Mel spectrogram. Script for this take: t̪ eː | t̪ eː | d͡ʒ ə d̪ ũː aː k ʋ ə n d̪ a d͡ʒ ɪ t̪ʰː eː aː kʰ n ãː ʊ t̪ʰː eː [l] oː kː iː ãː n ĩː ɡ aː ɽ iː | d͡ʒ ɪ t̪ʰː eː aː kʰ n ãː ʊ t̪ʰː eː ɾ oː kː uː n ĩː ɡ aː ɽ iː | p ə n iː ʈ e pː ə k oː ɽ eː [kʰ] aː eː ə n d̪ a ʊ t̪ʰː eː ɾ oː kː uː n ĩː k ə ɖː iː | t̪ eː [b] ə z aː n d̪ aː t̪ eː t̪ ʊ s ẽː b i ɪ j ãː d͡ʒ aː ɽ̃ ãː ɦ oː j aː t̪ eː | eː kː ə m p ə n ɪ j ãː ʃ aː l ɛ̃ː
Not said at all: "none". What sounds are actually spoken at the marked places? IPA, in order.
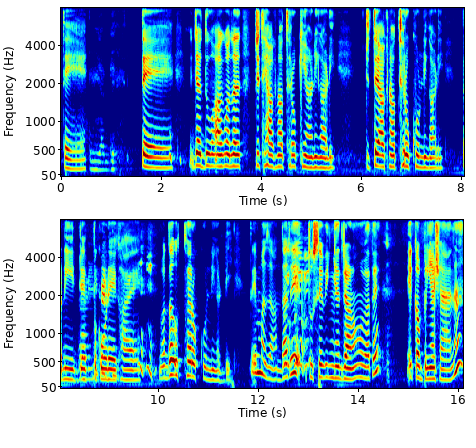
ɾ, kʰ, m

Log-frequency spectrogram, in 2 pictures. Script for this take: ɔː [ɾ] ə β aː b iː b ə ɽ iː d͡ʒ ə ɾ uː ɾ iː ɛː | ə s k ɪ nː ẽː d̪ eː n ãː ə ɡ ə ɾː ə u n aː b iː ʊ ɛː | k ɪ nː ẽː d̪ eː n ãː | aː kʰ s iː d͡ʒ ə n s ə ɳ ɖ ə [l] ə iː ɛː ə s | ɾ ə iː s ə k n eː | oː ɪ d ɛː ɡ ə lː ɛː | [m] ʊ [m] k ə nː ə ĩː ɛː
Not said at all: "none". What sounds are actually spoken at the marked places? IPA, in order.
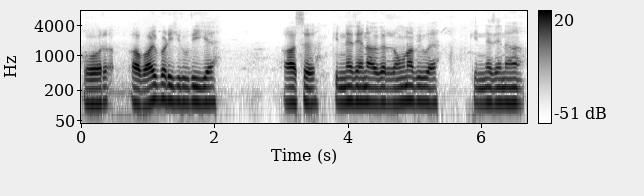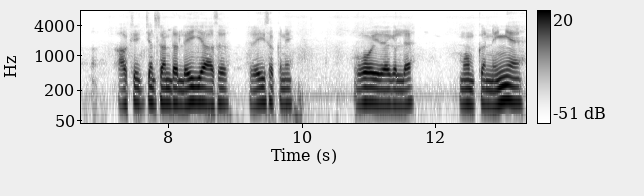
ɾ, l, m, m

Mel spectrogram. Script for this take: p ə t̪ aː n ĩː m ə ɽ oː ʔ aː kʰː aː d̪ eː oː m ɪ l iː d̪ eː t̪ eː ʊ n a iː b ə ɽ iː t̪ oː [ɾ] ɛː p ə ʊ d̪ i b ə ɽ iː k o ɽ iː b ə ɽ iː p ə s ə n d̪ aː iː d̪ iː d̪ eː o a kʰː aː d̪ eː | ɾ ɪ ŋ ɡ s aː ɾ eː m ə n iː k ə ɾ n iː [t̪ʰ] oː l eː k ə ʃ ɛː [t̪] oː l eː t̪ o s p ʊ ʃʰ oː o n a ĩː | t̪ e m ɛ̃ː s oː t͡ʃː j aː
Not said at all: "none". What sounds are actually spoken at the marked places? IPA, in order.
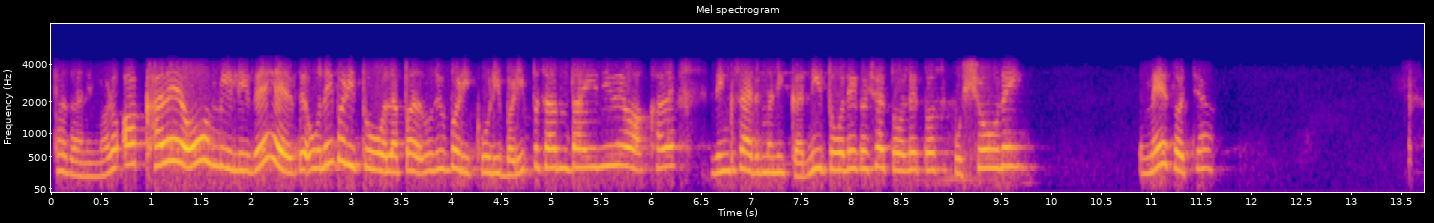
l, t̪, t̪

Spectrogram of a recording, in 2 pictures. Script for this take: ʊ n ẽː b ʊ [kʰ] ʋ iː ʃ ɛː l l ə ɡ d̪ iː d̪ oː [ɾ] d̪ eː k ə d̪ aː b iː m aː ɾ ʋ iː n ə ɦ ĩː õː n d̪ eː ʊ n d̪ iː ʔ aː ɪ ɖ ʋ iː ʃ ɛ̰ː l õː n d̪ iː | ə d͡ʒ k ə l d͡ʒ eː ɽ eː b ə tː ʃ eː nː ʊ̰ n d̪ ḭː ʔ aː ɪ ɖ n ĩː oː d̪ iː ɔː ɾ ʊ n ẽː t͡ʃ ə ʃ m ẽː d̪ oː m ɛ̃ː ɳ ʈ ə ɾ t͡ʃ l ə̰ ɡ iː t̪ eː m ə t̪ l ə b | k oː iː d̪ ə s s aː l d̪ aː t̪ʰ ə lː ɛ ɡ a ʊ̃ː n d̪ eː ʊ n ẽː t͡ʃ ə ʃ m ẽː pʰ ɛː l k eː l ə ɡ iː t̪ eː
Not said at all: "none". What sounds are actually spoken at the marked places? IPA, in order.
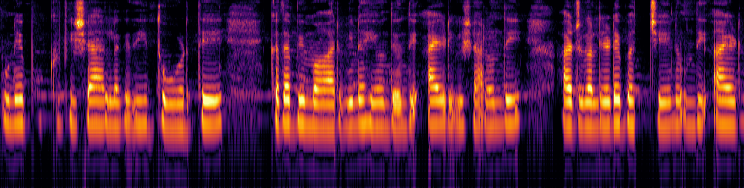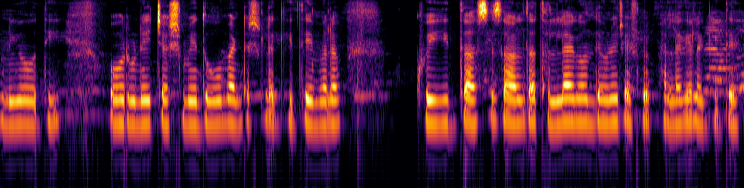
kʰ, ɽ

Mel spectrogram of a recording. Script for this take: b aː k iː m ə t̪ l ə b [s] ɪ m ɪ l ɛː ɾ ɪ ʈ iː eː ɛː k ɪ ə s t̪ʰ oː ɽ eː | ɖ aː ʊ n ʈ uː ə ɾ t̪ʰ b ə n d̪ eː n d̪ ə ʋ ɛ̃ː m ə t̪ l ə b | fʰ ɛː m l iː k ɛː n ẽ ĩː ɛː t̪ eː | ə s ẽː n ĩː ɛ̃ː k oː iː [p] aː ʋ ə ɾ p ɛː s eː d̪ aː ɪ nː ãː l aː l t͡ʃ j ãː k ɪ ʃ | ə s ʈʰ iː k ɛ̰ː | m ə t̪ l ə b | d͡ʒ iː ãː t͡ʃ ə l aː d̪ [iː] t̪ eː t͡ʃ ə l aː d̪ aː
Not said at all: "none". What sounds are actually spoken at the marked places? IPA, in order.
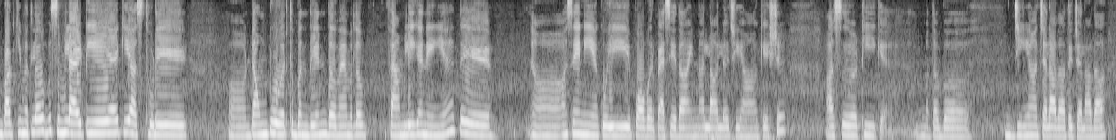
s, p, aː

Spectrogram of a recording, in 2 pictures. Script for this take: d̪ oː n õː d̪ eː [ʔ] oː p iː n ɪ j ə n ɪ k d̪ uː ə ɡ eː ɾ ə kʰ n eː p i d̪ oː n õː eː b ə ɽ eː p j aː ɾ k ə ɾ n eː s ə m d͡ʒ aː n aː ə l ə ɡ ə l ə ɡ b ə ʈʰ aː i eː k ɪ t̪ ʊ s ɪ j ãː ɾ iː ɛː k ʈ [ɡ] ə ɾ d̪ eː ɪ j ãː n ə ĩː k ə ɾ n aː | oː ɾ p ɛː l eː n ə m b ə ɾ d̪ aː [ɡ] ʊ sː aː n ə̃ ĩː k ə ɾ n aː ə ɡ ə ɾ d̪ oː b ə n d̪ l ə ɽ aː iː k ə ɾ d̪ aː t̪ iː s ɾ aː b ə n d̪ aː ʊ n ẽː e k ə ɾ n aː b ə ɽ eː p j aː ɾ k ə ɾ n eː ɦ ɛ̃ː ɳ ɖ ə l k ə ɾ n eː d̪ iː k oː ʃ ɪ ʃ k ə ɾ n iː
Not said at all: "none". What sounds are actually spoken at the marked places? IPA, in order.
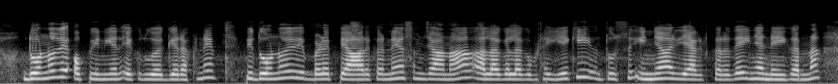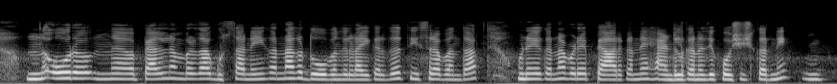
ʔ, k, ɡ

